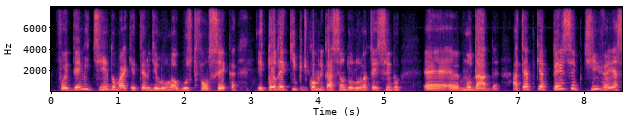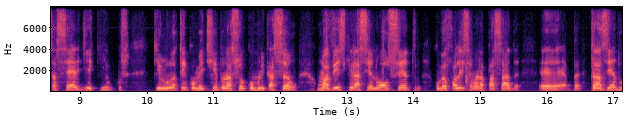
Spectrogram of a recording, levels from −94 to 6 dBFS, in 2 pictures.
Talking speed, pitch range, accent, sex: 175 wpm, 165-215 Hz, Brazilian, male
